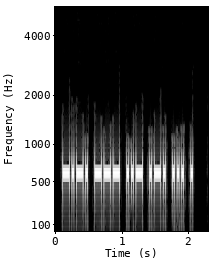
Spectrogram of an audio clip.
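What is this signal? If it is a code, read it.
Morse code, heard as a keyed tone, about 34 wpm, 600 Hz. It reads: COURSE
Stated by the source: Morse practice at 35 wpm from CW med Gnister, sending Ken Follett's novel Never in English.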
